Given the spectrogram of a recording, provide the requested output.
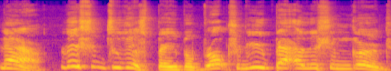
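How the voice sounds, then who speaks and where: A high-pitched put-on character voice from a man. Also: moderate pace. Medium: read story. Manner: shouting, earnestly reasonable while threatening.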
